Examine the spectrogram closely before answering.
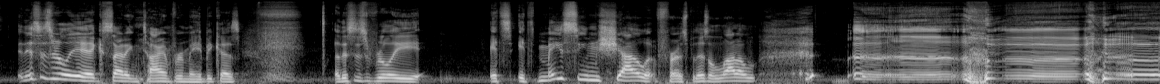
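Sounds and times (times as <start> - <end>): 
speech: 0.2 - 8.8, 10.8 - 11.1
loud deep-voiced gurgling burp: 8.5 - 11.5
harsh coughs: 10.8 - 11.5.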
